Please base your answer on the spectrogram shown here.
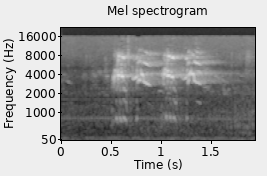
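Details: Sulphur-crested Cockatoo feeding among pine cones and wattle trees gives two harsh, raspy screeches, each about a third of a second long, over a faint background hum.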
